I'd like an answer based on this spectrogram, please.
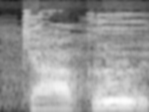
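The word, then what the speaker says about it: ギャグ: 개그 발음이 안 되니까 얘네들은 뭐라고 그래요? 갸그 이러죠.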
